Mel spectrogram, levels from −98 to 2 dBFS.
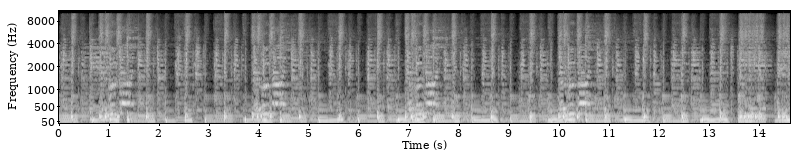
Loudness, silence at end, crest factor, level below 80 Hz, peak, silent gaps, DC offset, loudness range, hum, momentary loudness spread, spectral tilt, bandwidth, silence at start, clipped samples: -15 LUFS; 0 s; 14 dB; -24 dBFS; 0 dBFS; none; under 0.1%; 2 LU; none; 9 LU; -5.5 dB/octave; 10.5 kHz; 0 s; under 0.1%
